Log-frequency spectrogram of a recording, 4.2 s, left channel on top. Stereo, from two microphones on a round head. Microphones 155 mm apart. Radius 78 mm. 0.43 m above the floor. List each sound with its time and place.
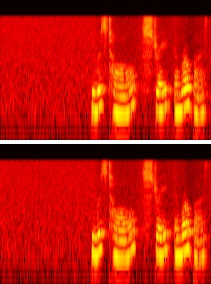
1.8 s a woman speaking: 30° left (ahead or behind), 2.0 m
